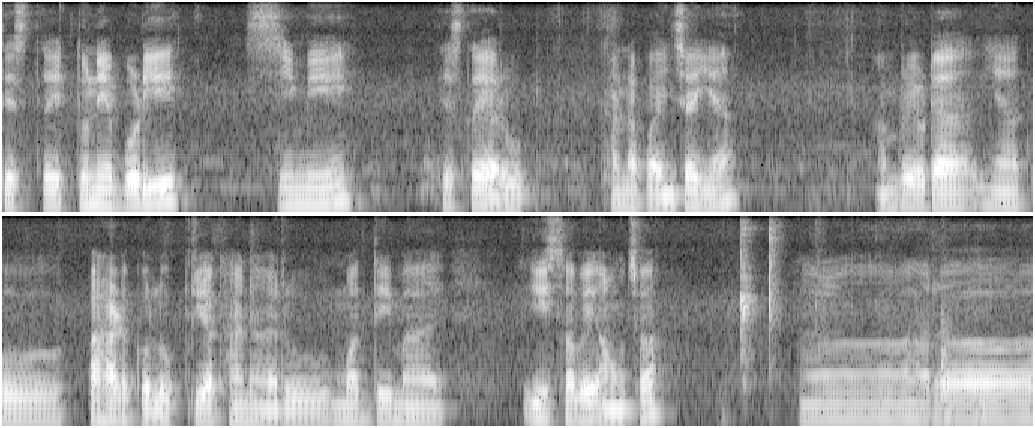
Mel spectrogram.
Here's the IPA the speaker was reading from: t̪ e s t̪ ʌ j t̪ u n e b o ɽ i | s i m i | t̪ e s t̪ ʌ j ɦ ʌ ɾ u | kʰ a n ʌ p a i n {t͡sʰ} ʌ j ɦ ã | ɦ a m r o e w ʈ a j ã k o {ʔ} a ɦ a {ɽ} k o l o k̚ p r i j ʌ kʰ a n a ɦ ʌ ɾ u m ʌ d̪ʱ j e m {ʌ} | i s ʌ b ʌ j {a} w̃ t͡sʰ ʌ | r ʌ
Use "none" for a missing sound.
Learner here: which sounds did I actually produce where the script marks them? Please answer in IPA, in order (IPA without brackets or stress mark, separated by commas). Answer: t͡sʰ, p, ɽ, a, a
